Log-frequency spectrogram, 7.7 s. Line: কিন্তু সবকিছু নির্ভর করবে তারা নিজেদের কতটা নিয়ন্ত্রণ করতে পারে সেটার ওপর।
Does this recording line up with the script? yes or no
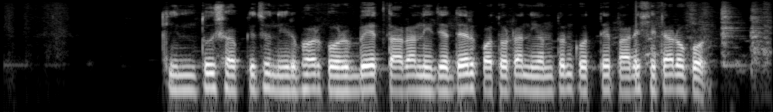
yes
